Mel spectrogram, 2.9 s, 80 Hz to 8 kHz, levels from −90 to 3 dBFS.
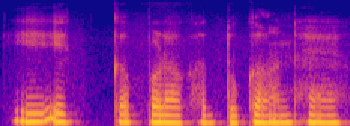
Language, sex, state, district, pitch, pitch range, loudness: Hindi, female, Jharkhand, Deoghar, 180 Hz, 175-185 Hz, -15 LUFS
